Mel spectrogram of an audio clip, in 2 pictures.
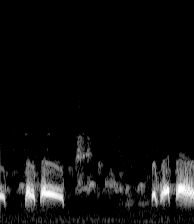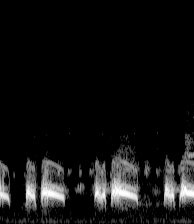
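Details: Lure song of a spotted dove, played to coax newly caught birds into singing; three-note phrases, two brief upswept coos then a drawn-out descending coo, repeated about every one and a half seconds.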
